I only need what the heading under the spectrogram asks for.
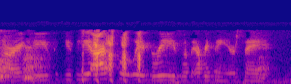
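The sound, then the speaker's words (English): An Akita puppy vocalizes with a run of wavering, talk-like grumbles and whines that rise and fall in pitch, continuing steadily for several seconds. “Wait, you got your dog there?”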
